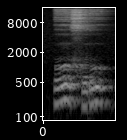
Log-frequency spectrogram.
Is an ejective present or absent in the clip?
absent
